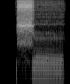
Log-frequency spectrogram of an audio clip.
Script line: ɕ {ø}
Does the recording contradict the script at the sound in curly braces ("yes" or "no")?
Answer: no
